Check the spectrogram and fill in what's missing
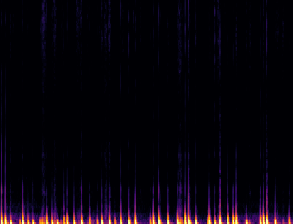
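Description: A small, thin, solid cork coaster shaped like a slice of toast is held near the microphone and tapped with long painted nails and fingertips. About three dozen quick, dull, low thuds come in an uneven rapid patter, each dying out almost instantly with no ring.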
